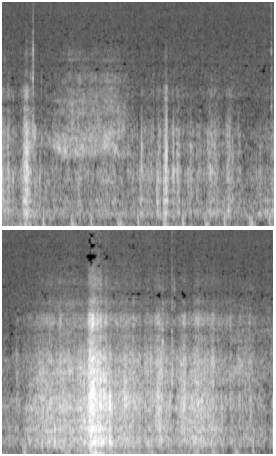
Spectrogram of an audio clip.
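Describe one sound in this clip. A fishing reel clicks as its handle turns.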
